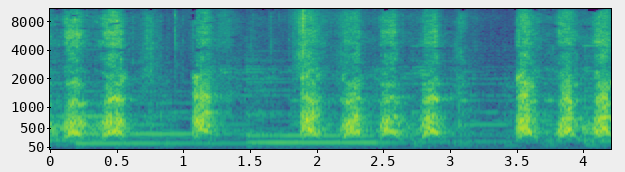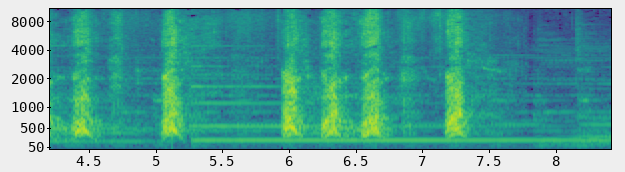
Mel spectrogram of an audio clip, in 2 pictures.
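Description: A dog barking in quick runs of two to four short barks, over steady background music.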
